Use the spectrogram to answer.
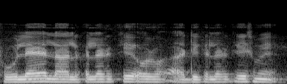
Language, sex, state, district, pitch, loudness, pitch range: Hindi, male, Uttar Pradesh, Shamli, 120 Hz, -15 LUFS, 120-125 Hz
